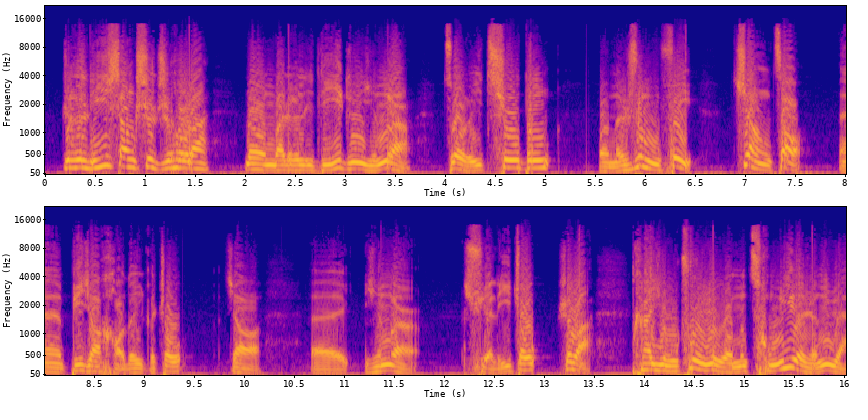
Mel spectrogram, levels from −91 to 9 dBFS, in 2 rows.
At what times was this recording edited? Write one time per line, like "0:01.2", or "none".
0:13.9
